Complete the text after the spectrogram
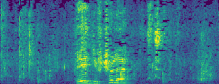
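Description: A puppy yelps and whines briefly up close.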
